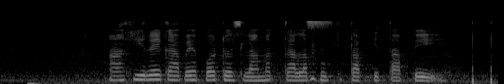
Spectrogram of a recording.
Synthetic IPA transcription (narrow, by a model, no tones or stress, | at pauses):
ʔaxiɾekabɛhpɔɖ̥ɔ̤səlamət̪̚kaləpukit̪ap̚kit̪ab̥e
